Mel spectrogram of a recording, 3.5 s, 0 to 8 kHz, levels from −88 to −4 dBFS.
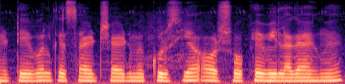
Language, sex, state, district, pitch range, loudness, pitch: Hindi, female, Jharkhand, Garhwa, 125-130 Hz, -14 LUFS, 130 Hz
